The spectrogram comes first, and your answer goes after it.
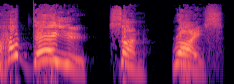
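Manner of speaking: slow, loud, indignant cry at the sunrise; mock outrage at the sun. Preacher mock-scolding the rising sun, loud and slow. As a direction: scold the dawn like a personal insult, drawn out. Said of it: "I'm angry at the dawn".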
